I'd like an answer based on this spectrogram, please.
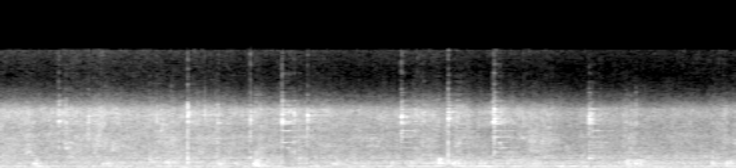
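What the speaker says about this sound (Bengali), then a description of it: "এখন আমি কষিয়ে নেব পেঁয়াজের সাথে মানে আলু পেঁয়াজের সাথে পেঁয়াজ বাটাটাকে সুন্দর করে আমি কষিয়ে নিচ্ছি" Onion paste and potatoes sautéing in oil in a pan give a continuous dense frying hiss with occasional light clinks of a stirring spoon, close and steady throughout.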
